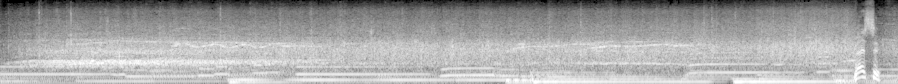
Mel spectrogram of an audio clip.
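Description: Loud, dense applause roars steadily for several seconds over a backing of music with shifting low sustained chords, closing with a few sharper claps at the very end.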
